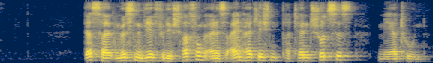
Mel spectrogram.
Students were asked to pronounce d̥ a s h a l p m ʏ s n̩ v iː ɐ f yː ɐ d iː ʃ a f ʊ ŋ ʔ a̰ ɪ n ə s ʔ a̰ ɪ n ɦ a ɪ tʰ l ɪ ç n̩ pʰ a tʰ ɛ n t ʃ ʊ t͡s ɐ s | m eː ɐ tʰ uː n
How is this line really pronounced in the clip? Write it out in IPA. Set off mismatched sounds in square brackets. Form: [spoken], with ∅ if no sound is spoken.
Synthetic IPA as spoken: d̥ [ɛ] s h a l p m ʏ s n̩ v iː ɐ f yː ɐ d iː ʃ a f ʊ ŋ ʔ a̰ ɪ n ə s ʔ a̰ ɪ n ɦ a ɪ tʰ l ɪ ç n̩ pʰ a tʰ ɛ n t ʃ ʊ t͡s [ə] s | m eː ɐ tʰ uː n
